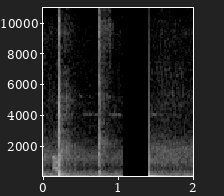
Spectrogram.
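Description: A volleyball being bumped against a house wall: two sharp hits about half a second apart as the ball comes off the forearms and the wall, with a short "hop" call. The sound then cuts off abruptly, and a thump comes about a second and a half in.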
